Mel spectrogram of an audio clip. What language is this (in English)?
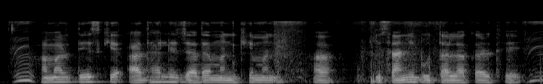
Chhattisgarhi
